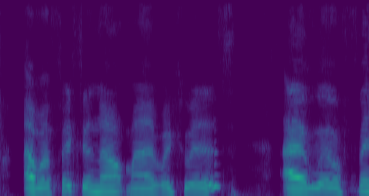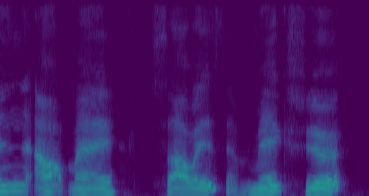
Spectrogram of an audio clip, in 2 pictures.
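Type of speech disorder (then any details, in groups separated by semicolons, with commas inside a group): Bulbar dysarthria; bulbar onset ALS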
